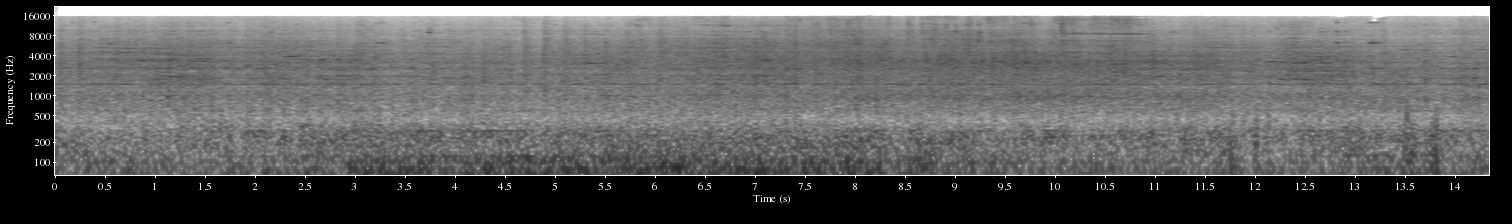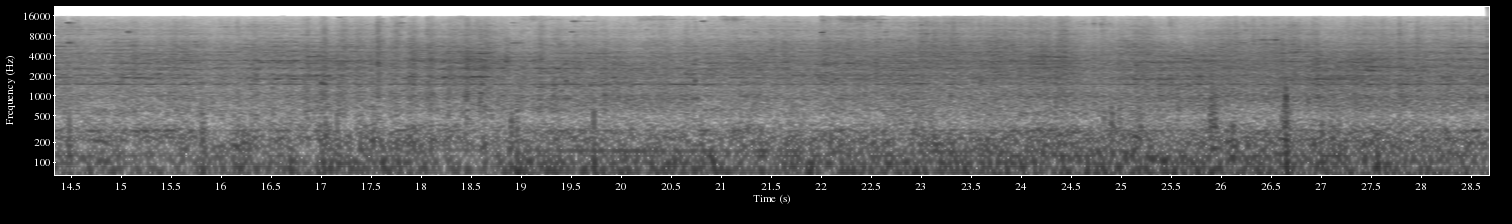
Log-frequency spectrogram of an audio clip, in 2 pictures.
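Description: Double-stack intermodal freight train rolling past, its well cars' wheels running on the rails in a steady, continuous rumble.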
